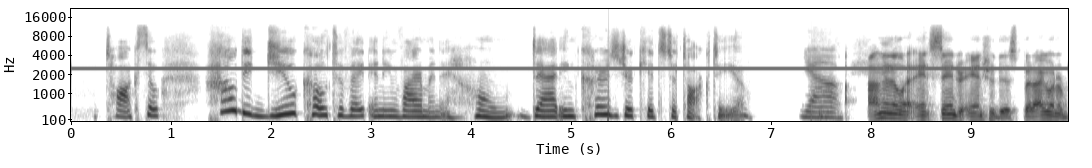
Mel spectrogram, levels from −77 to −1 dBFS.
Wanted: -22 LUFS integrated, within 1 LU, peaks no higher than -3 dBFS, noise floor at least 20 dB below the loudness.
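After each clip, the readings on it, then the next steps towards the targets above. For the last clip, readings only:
dropouts 3; longest dropout 4.2 ms; steady tone 2500 Hz; tone level -29 dBFS; loudness -23.0 LUFS; peak -6.5 dBFS; loudness target -22.0 LUFS
-> interpolate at 5.37/6.05/7.4, 4.2 ms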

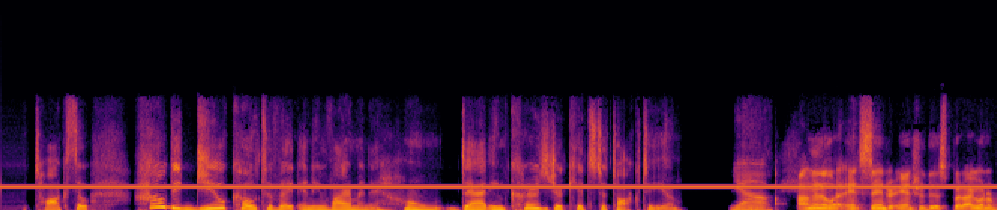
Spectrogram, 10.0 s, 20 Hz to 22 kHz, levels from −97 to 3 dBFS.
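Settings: dropouts 0; steady tone 2500 Hz; tone level -29 dBFS
-> notch 2500 Hz, Q 30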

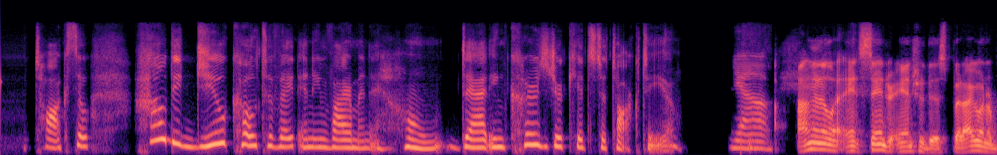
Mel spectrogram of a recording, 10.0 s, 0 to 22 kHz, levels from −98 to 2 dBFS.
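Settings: steady tone none; loudness -24.0 LUFS; peak -6.0 dBFS; loudness target -22.0 LUFS
-> gain +2 dB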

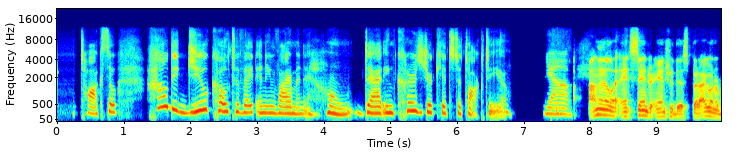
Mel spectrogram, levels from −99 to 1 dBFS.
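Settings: loudness -22.0 LUFS; peak -4.0 dBFS; noise floor -74 dBFS

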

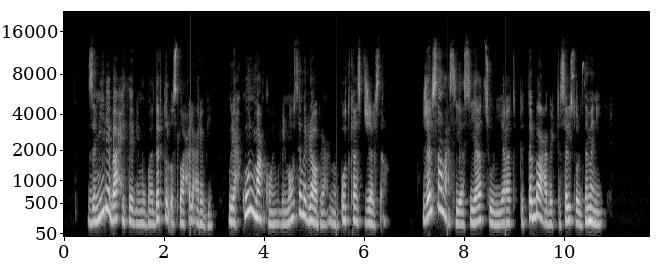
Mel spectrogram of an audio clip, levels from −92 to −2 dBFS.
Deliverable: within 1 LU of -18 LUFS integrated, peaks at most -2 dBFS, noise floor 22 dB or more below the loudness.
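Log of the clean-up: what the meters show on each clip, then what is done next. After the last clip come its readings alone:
dropouts 4; longest dropout 15 ms; loudness -26.5 LUFS; peak -9.0 dBFS; loudness target -18.0 LUFS
-> interpolate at 2.51/5.43/7.65/8.81, 15 ms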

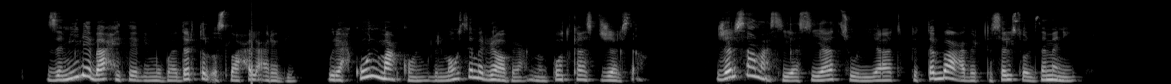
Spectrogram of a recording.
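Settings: dropouts 0; loudness -26.5 LUFS; peak -9.0 dBFS; loudness target -18.0 LUFS
-> gain +8.5 dB; limiter -2 dBFS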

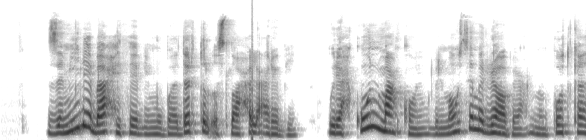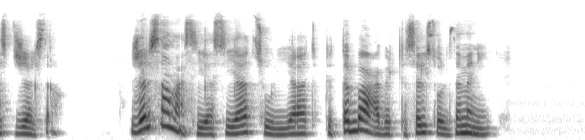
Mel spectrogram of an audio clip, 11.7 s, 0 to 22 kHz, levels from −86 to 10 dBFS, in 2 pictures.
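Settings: loudness -18.0 LUFS; peak -2.0 dBFS; noise floor -80 dBFS

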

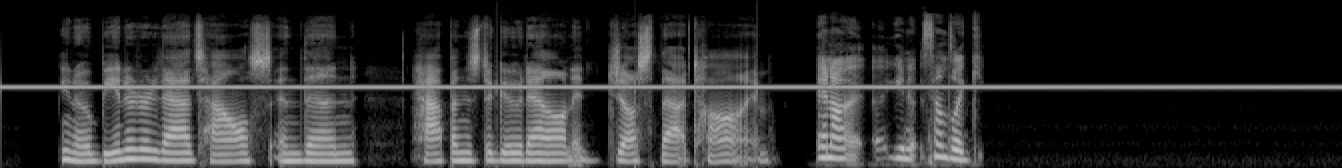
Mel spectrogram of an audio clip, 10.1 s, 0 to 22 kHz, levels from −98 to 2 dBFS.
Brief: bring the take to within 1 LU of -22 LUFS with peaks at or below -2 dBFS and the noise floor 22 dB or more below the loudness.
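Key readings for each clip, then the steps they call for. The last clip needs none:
dropouts 3; longest dropout 1.5 ms; steady tone 2600 Hz; tone level -32 dBFS; loudness -28.5 LUFS; peak -11.0 dBFS; loudness target -22.0 LUFS
-> interpolate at 3.72/4.76/5.68, 1.5 ms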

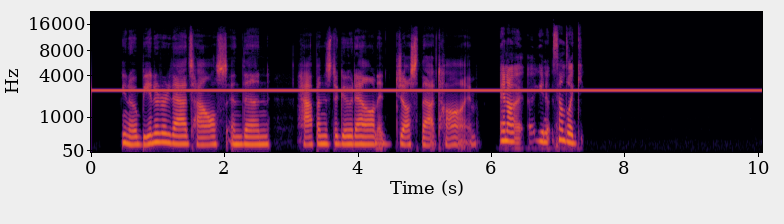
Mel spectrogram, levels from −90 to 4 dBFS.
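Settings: dropouts 0; steady tone 2600 Hz; tone level -32 dBFS
-> notch 2600 Hz, Q 30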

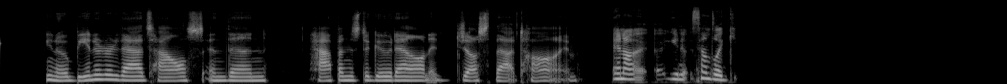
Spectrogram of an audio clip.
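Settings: steady tone none; loudness -29.5 LUFS; peak -12.5 dBFS; loudness target -22.0 LUFS
-> gain +7.5 dB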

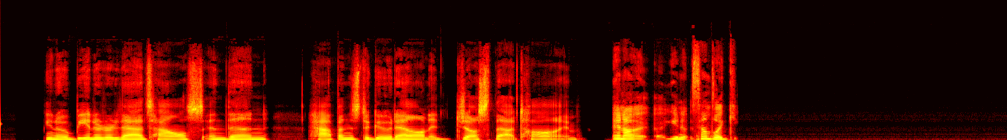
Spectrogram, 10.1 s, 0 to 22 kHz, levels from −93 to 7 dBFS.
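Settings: loudness -22.0 LUFS; peak -5.0 dBFS; noise floor -78 dBFS

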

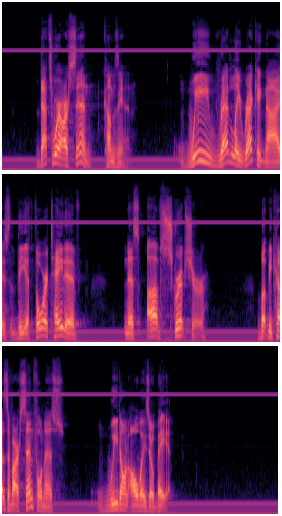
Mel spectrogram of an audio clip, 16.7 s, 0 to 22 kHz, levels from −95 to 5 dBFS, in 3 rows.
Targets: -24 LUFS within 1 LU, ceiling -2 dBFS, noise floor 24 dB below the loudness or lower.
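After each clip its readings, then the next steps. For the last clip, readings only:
hum 50 Hz; harmonics up to 250 Hz; hum level -39 dBFS; steady tone 6600 Hz; tone level -45 dBFS; loudness -21.5 LUFS; peak -3.5 dBFS; loudness target -24.0 LUFS
-> de-hum 50 Hz, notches 5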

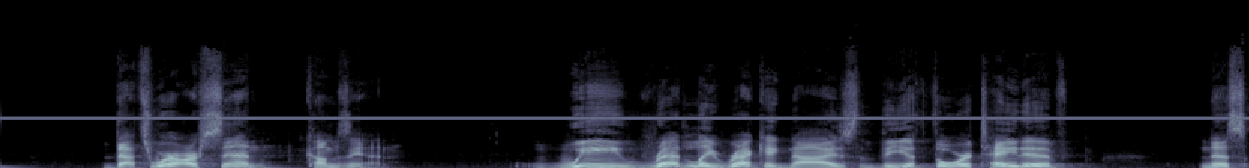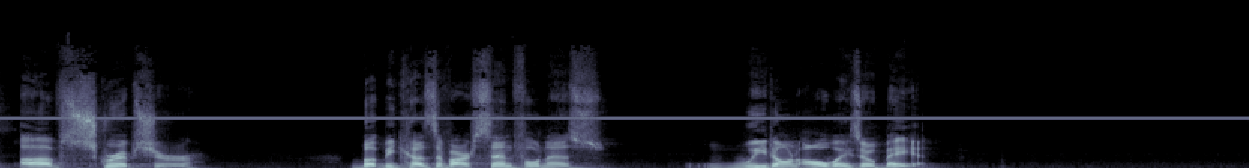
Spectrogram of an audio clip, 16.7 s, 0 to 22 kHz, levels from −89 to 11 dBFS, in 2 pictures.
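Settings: hum none; steady tone 6600 Hz; tone level -45 dBFS
-> notch 6600 Hz, Q 30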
